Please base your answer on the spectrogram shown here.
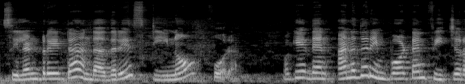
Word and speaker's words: Ctenophora: Phylum Ctenophora. Okay, what is it? Ctenophora. Here also C is silent.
